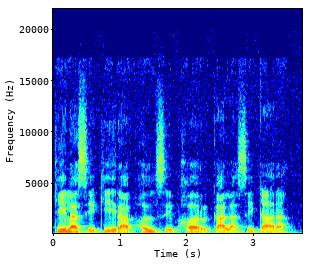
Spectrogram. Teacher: ल ध्वनि र में बदल गई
